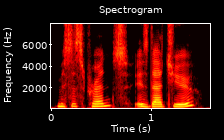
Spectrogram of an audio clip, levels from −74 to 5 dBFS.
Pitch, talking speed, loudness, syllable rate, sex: 240 Hz, 190 wpm, -19 LUFS, 4.6 syllables/s, female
